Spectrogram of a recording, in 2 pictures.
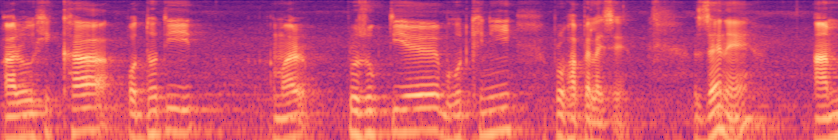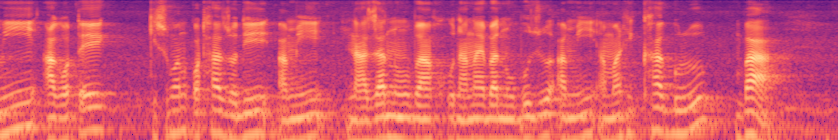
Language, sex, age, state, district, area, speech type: Assamese, male, 30-45, Assam, Goalpara, urban, spontaneous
